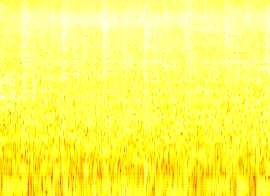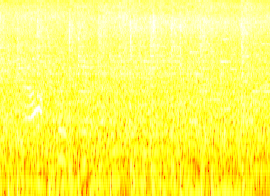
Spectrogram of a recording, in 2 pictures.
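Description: Water pours steadily over a mini waterfall at Krueng Kaleung in Lamno, Aceh, a loud, continuous, nearby rushing roar with no breaks.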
